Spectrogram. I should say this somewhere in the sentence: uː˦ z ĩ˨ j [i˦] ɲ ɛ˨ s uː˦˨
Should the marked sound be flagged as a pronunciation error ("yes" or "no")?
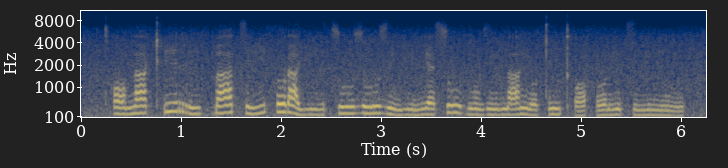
yes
